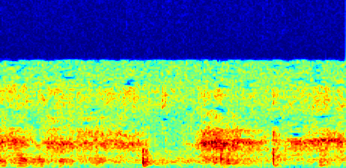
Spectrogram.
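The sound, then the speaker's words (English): Someone sniffling and crying in a room at the far end of a hall: a few sharp, wet sniffs at uneven intervals over a soft, steady hiss, fairly quiet, with no clear words spoken. “There's no need to cry.”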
